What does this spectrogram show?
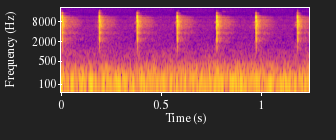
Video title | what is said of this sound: Vero mini axon cf liner lock review / I love it | zirconium is such a hard freaking material that it's not the most annoying tapper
